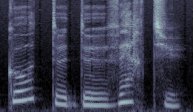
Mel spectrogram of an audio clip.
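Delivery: slow, careful "Côte de Vertu", falling at the end; French pronunciation demo. Shown as a demonstration. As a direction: model "Côte de Vertu" slowly for learners. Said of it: "I'll pronounce it first".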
